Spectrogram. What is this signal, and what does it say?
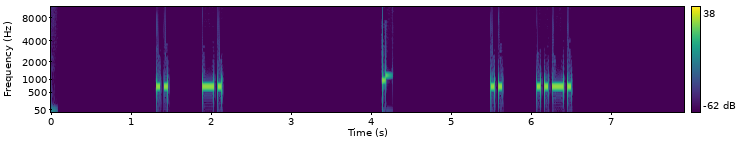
Morse code, heard as a keyed tone, about 25 wpm, spaced as for 14 wpm, 700 Hz. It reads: IN IF
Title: 3x Character Spacing - Top 200 Words - 25wpm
